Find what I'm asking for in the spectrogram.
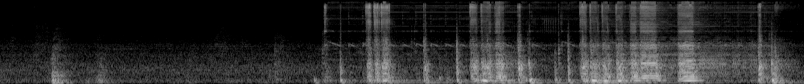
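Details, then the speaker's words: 2015 Nissan Leaf with a very spongy brake pedal after several short trips in cold weather, phone held near the brake booster: uneven buzzing and whirring bursts each time the pedal is pressed; brake booster noise with spongy pedal. "je veux mettre le téléphone près du break booster vous allez pouvoir entendre le bruit au niveau du break busto quand je voi appuie sur la"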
